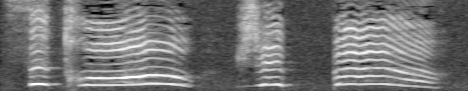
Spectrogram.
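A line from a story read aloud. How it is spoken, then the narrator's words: Sobbing. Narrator (French): se mit à sangloter Gobolino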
